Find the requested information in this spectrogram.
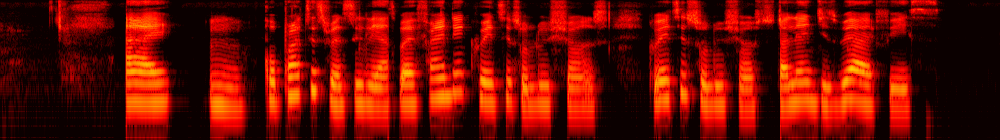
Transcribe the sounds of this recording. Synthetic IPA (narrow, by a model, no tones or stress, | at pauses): aɪ | kopʰɹak̚tisɹɛziljãnsbaɪfãɪ̃ndɪ̃ŋkʰɹietivsoluʃɔ̃nskɹietiv̥soluʃɔ̃nstu̥t͡ʃalɛ̃nd͡ʒizwɛaɪfes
